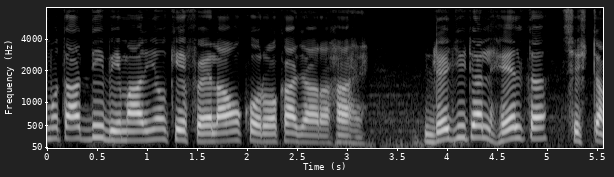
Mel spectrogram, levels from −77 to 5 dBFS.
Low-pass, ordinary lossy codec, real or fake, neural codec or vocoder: none; none; real; none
